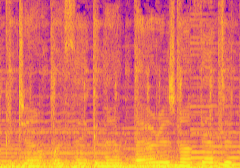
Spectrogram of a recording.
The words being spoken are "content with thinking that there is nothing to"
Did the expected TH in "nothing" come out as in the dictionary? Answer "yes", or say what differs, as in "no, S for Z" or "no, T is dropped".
no, T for TH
